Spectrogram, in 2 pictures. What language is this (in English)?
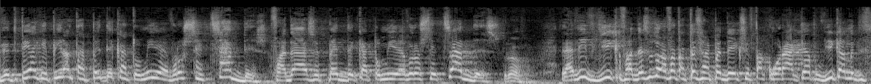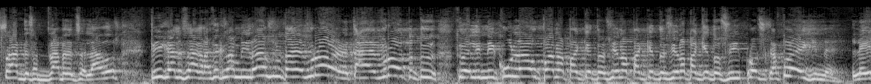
Greek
